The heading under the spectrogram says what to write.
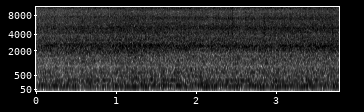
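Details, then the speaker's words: Speed Queen commercial washer after a drive belt change, starting the agitation cycle after filling with water, with the motor spinning. Even, steady motor hum with a low drone and no squeal, slap or grinding; the belt drive sounds healthy. "okay so the rain cycle has just finished building water and i think it's going through the agitation cycle right now yeah you can see the motor is spinning"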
